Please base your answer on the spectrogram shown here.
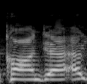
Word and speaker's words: cognac: a cognac. No, catch a contact, Cognac. sipping. Cognac. No, he didn't even pronounce it didn't well.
